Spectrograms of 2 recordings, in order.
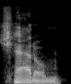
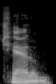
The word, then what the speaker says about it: Chatham: uh Chris Su says the Chatham it's actually pronounced chadam no h chadam County oh chadam okay so we've been [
